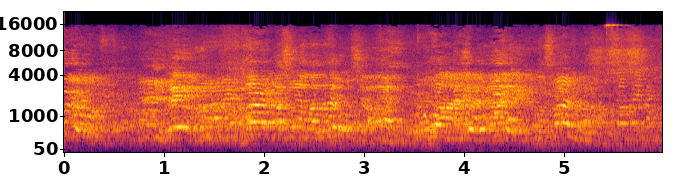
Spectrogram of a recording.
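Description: A man counts out loud nearby.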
